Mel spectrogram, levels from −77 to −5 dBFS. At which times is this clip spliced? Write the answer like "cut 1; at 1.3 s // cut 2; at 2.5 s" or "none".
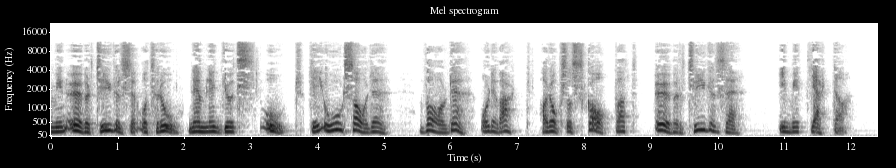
cut 1; at 2.0 s // cut 2; at 3.1 s // cut 3; at 3.8 s // cut 4; at 4.4 s // cut 5; at 7.2 s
